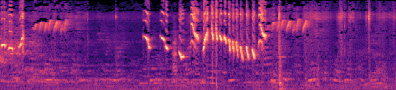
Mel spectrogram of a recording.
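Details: Captive greater green leafbird singing as a prompt for other birds: a few whistles, then a rapid string of sharp, descending chirps, about three per second, ending in buzzy notes.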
